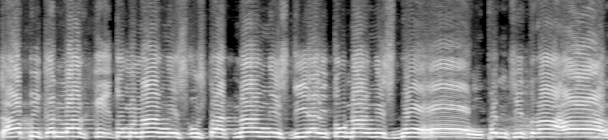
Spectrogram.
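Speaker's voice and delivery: high, slow whiny protest; mock objection. Woman in the crowd protests to the ustadz, high and whiny. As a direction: whine it up high like a doubting listener.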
